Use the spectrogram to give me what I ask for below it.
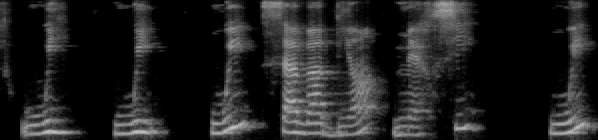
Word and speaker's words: oui: Pronunciation, oui. Oui. The letter we is going a little bending. Oui. Oui. Oui, ça va bien, merci. Oui, ça va bien, merci. Oui, ça va bien, merci.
